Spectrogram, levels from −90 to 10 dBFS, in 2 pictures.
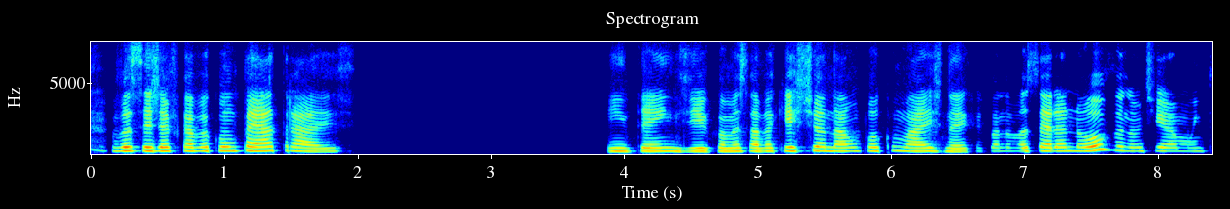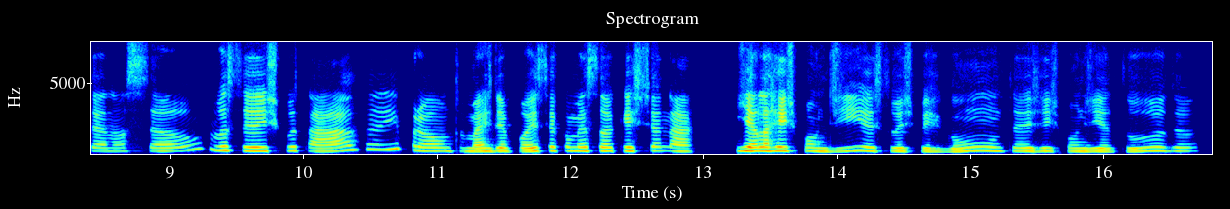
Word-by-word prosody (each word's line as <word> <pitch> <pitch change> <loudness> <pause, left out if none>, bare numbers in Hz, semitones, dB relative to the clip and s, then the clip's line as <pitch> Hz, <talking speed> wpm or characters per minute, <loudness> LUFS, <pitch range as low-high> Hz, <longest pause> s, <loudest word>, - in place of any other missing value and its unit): Você 255 +1 +7
já 250 0 +6
ficava 250 0 +1
com 270 +1 +2
o 265 - 0
pé 265 0 +7
atrás. 235 -5 0 2.0
Entendi, 230 -1 0
começava 230 +1 0
a - - -2
questionar 250 0 +1
um 250 - -8
pouco 250 +2 -4
mais, 230 -3 -1
né, 210 -1 -2
que 220 +1 -30
quando 235 +2 -15
você 235 +2 -4
era 250 +1 +2
novo 285 +6 +3
eu 280 - -4
não 245 -1 -8
tinha 245 0 -6
muita 230 0 -12
noção, 230 - -9
você 285 -4 +3
escutava 255 +2 -3
e 350 +2 -3
pronto, 240 -5 -5
mas 220 +1 +1
depois 225 0 +1
você 265 - -2
começou 255 0 -1
a 245 - -3
questionar, 250 -3 -2 0.3
e 255 +2 +5
ela 255 +1 +7
respondia 250 -1 +1
as 245 - -4
suas 225 -2 -4
perguntas, 230 +3 -3
respondia 215 -1 -3
tudo? 240 +2 -5
240 Hz, 155 wpm, -26 LUFS, 225-260 Hz, 2.0 s, Você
